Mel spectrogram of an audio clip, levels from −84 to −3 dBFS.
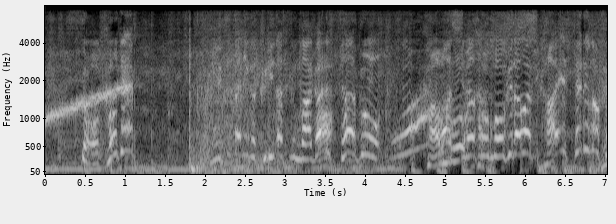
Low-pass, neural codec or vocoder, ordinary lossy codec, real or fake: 7.2 kHz; codec, 24 kHz, 6 kbps, HILCodec; none; fake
